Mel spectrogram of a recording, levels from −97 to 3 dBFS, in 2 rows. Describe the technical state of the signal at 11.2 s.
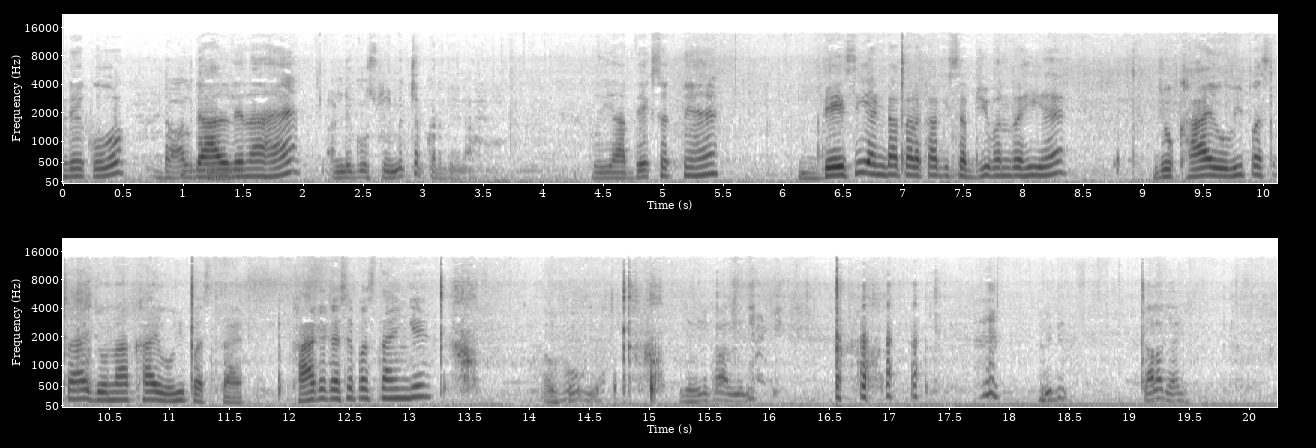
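At 11.2 s the signal is intact, with no dropout, distortion, glitch or other technical fault present at that point.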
